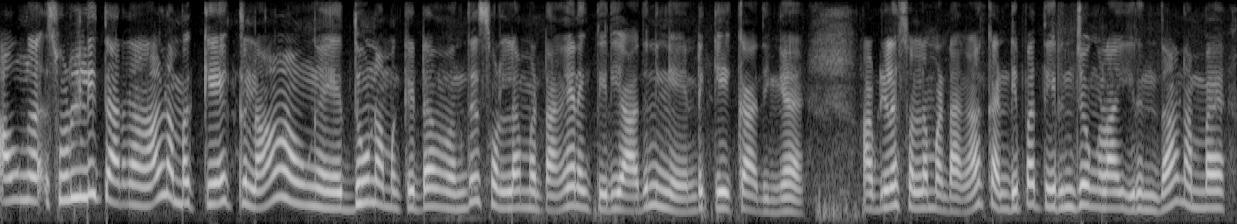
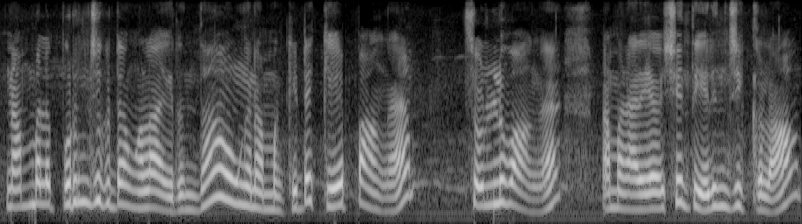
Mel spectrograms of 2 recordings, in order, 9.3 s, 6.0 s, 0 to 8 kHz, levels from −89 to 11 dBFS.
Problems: background sounds at intervals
